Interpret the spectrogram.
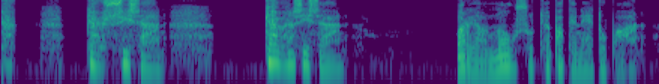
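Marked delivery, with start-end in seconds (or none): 0.0-3.5 breathless, pitched-up stammer, tripping over words. A narrator reads Juha's words to Marja after a struggle, breathless and stammering. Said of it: "sanoo hengästyneenä ja sammaltaen".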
